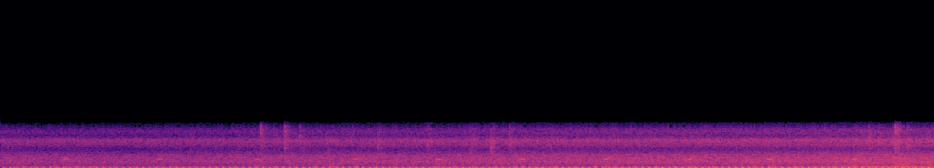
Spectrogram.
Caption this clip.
A rumble of some vehicle, a beeping noise, and some mechanical clicking noise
